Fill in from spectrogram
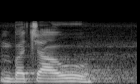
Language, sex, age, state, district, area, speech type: Maithili, male, 18-30, Bihar, Supaul, rural, read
